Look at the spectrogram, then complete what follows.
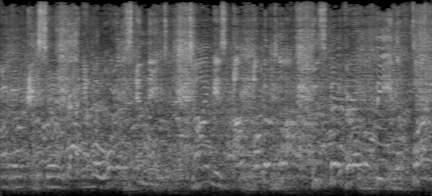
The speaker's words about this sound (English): this crowd is on fire right now, and it's not the speakers at all. It's the crowd.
